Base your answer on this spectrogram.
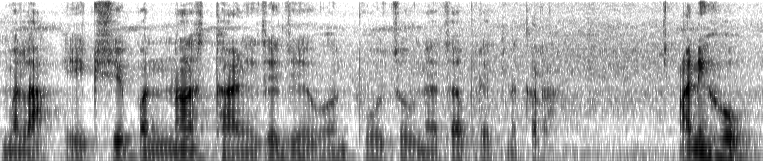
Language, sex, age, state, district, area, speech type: Marathi, male, 30-45, Maharashtra, Satara, rural, spontaneous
